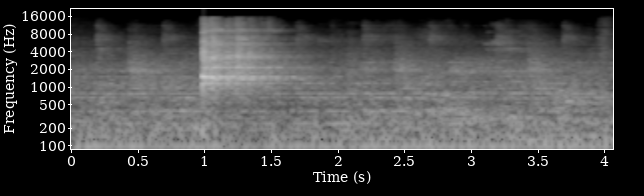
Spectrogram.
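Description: A 100 kg plate-loaded barbell touching down on the gym floor between deadlift reps: one sharp clank of the plates about a second in, with a brief metallic ring.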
